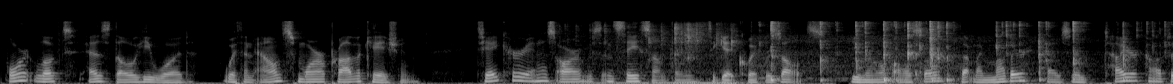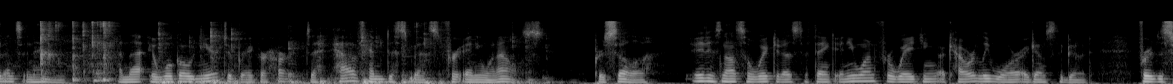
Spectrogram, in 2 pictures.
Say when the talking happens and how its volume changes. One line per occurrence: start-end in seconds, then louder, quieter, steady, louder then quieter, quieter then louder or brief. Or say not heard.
0.0-23.4 steady.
